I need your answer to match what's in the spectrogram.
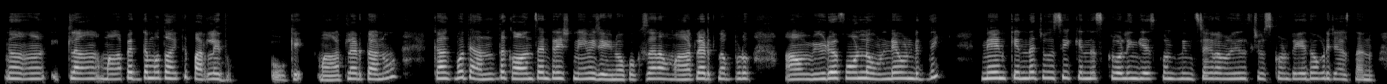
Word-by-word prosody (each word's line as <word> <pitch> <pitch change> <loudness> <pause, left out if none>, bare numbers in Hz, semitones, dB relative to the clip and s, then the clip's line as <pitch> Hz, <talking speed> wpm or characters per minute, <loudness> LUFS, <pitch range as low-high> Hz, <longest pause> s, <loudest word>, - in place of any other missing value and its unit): ఆ! - - +3 0.2
ఆ! - - 0 0.2
ఇట్లా 270 -2 +1 0.3
మా 245 - 0
పెద్దమ్మతో 285 +1 +1
అయితే 270 +6 -6
పర్లేదు. 250 +1 0 0.5
ఓకే, 210 +3 -4 0.3
మాట్లాడతాను. 245 +5 +1 0.5
కాకపోతే 280 +2 +3
అంత 250 +3 -4
కాన్సంట్రేషనేమీ 270 0 +3
చేయను. 225 -1 +2
ఒక్కొక్కసారి 240 +3 -1
ఆమె 245 -2 -4
మాట్లాడుతున్నప్పుడు 260 +2 +1 0.5
ఆమె 240 +1 +4
వీడియో 275 +2 +5
ఫోనులో 285 0 +4
ఉండే 255 +2 +1
ఉండుద్ది. 270 +4 -1 0.5
నేను 285 0 +6
కింద 285 0 +2
చూసి, 295 +1 -1
కింద 275 0 0
స్క్రూలింగ్ 270 0 +1
చేసుకుంటూ 265 0 -3
ఇన్‌స్టాగ్రామ్ 260 +1 -2
రీల్స్ 265 0 -4
చూసుకుంటూ 260 0 -5
ఏదో 265 - -3
ఒకటి 270 -1 -4
చేస్తాను. 225 -2 -5
265 Hz, 145 wpm, -23 LUFS, 250-275 Hz, 0.5 s, నేను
